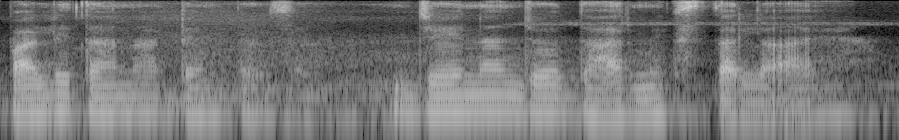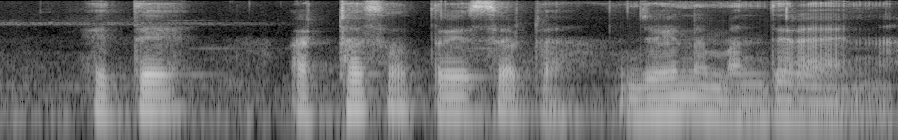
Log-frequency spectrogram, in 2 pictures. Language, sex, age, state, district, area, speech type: Sindhi, male, 30-45, Gujarat, Kutch, urban, spontaneous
